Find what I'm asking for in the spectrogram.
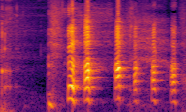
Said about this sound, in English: Can I make it through one podcast episode without burping? Please, God.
